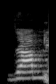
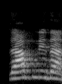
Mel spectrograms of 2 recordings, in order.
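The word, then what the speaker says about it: 잡니다: চাপনিদা জামনিদা। ঘুমাই চাপনিদা জাপনিদা না, উচ্চারণ হবে জামনি। জামনিদা। জামনিদা, এখানে মিয়মের জাম উচ্চারণ হবে। বিয়োগটার উচ্চারণ জাম হবে ম ও মিয়মের মতো, ম।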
